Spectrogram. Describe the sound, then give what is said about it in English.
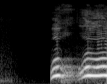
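A rooster crows once, loud, its strained call rising in pitch partway through and still going when the short clip ends after a brief silence. “Cock crows, rooster crows once.”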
